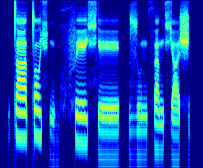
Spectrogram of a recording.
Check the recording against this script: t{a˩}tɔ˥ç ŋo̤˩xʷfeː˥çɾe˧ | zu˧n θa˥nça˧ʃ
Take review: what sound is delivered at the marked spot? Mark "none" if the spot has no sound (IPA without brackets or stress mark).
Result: a˥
